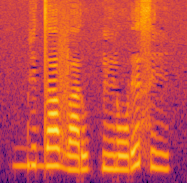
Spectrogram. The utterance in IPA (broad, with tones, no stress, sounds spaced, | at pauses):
ɡ͡b i˦ d a˦ v a˨ ɾ u˨ k͡p ĩ˨ ɾ o˨ ɾ ɪ˦ s i˨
